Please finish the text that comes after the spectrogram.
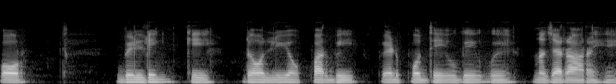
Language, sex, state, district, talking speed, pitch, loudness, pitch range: Hindi, male, Uttar Pradesh, Hamirpur, 135 wpm, 105 Hz, -20 LUFS, 105-110 Hz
